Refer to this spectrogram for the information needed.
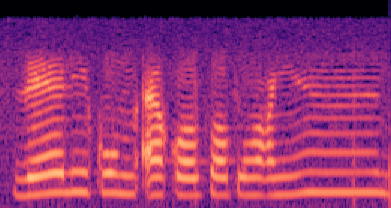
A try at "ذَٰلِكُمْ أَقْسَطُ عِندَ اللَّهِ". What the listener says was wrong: الله. لسه في شبهة صاد. أنا سامع أقسى، هي أقساسط.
